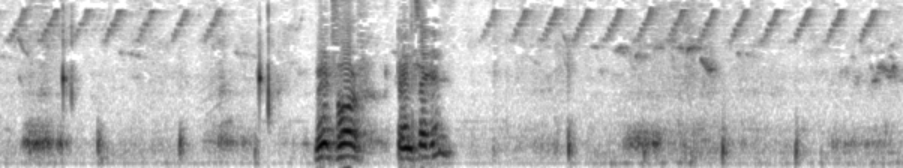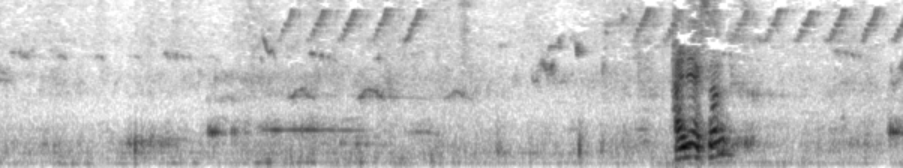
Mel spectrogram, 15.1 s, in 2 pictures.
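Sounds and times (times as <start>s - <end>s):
short bird calls: 0.0s - 2.5s, 4.2s - 7.8s
rapid repeated bird chirps: 0.0s - 15.0s.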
